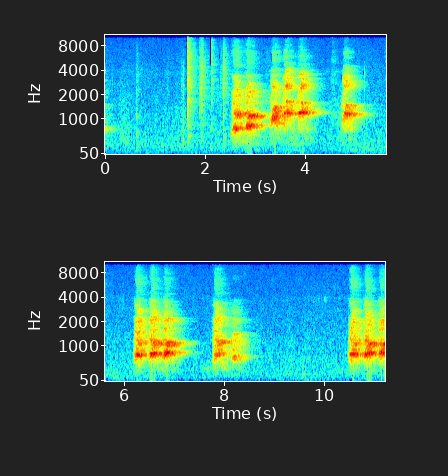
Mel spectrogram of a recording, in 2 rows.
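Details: Salt-and-pepper Miniature Schnauzer puppies 28 days old at a Shizuoka breeder in Japan give a run of shrill yelping barks, several clustered bursts with short silences between, some notes sliding downward, room otherwise quiet.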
